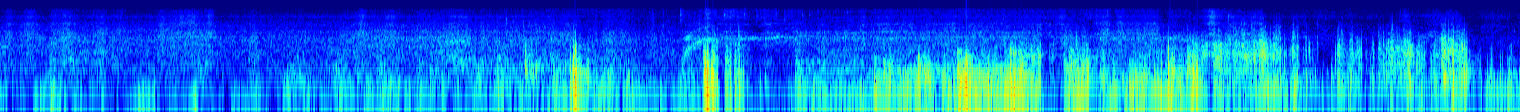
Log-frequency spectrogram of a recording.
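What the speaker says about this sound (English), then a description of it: "It's a little windy out here, so sorry if the wind's blowing." Wind gusts outdoors beside a truck hauling damaged campers, buffeting the microphone with low rumbling bursts that grow stronger and more frequent toward the end, no talk.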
